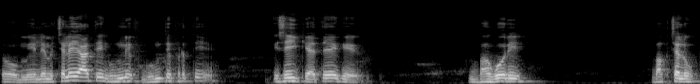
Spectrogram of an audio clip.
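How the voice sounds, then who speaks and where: A man's voice: mid-range voice, a little slow, darkish tone. A man teaching an exam-prep lesson, asking questions aloud and repeating the answers in a colloquial way. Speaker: quiz teacher.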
